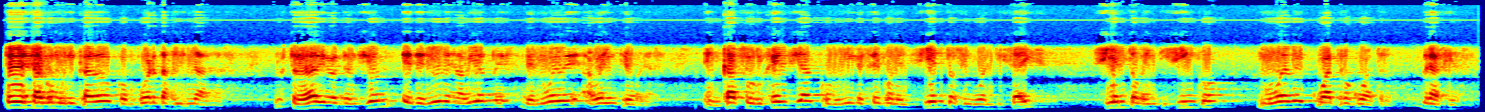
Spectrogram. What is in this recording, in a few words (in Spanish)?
mensajes telefonicos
